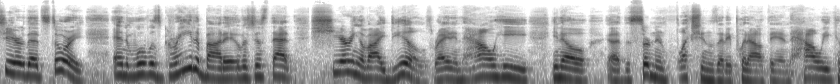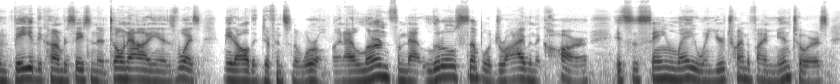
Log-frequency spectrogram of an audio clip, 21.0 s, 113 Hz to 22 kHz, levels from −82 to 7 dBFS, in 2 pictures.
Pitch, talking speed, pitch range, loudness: 145 Hz, 200 wpm, 130-165 Hz, -16 LUFS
